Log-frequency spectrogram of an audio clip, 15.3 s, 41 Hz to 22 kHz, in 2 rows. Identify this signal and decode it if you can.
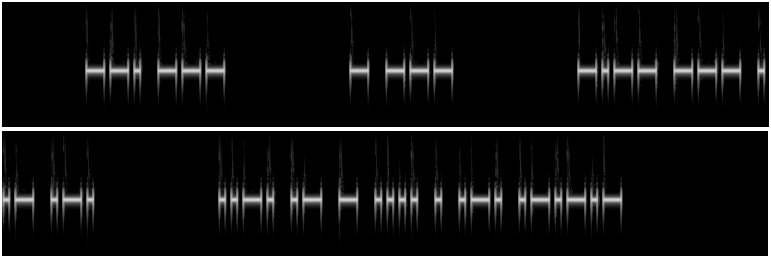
Morse code, heard as a keyed tone, about 20 wpm, 700 Hz. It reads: GO TO YOUR FATHER.
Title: 3x Word-Spacing - Sentences from Top 300 Words - 20wpm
